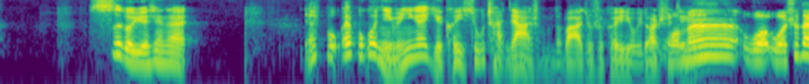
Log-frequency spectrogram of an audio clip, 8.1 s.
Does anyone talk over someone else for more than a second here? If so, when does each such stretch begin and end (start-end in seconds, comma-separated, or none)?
none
